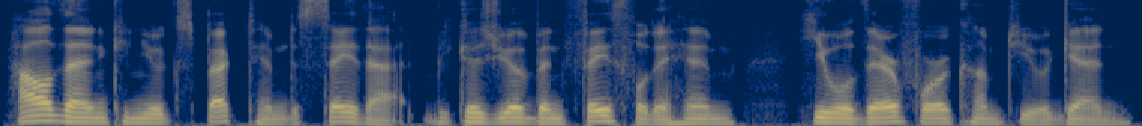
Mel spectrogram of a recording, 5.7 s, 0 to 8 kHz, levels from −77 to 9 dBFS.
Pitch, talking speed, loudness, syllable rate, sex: 100 Hz, 240 wpm, -20 LUFS, 5.8 syllables/s, male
